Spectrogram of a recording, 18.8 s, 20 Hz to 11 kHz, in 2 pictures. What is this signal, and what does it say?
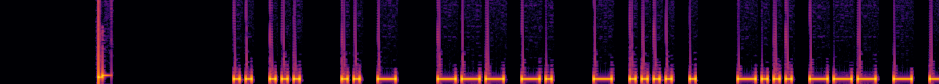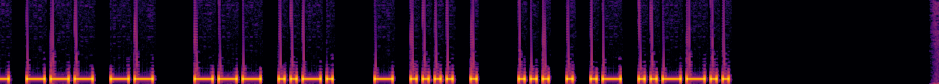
Morse code, heard as a keyed tone, about 20 wpm, 700 Hz. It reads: IS IT ON THE BOTTOM OF THE SEA?
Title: Sentences from Top 1000 Words - Review Part 6 - 20wpm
